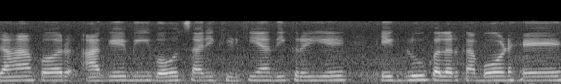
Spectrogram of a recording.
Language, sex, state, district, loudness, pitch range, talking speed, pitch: Hindi, female, Maharashtra, Mumbai Suburban, -17 LUFS, 185-190 Hz, 180 wpm, 190 Hz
